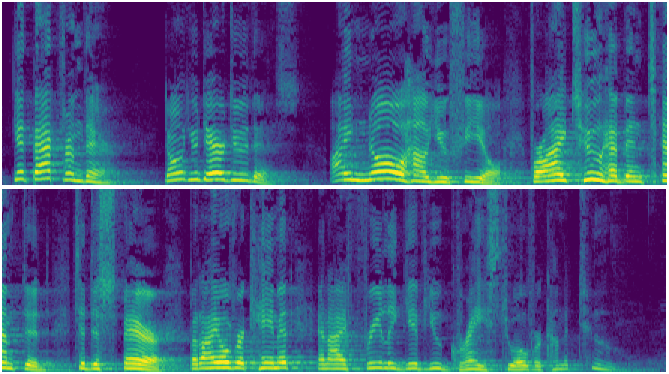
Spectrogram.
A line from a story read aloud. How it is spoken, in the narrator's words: Jesus will yell at you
